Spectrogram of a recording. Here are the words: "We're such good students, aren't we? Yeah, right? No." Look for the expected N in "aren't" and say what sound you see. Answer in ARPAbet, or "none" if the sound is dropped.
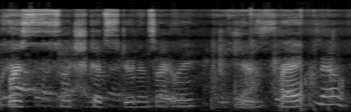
none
